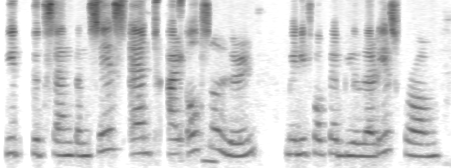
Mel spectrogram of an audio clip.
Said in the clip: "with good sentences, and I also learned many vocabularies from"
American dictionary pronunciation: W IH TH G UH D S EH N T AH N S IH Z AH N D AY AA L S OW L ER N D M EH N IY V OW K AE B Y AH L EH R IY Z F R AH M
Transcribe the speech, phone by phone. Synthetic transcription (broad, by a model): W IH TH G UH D S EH N T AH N S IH S AH N D AY AA L S OW L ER N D M EH N IY P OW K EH B Y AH L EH R IY S F R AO M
